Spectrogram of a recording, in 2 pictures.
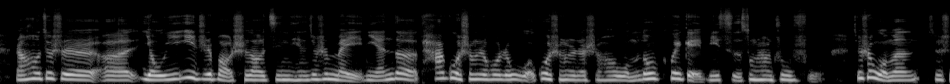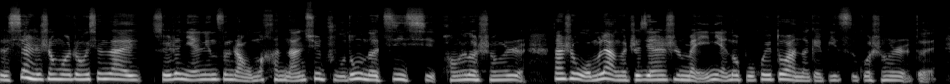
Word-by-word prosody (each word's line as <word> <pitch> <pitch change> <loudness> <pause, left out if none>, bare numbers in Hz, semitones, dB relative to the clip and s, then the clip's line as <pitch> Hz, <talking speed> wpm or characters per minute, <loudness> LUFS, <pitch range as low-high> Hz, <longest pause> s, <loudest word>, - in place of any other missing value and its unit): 然 215 0 0
后 265 +2 +3
就 275 +1 0
是， 225 -6 +2
呃， 200 0 -1
友 215 -5 +3
谊 230 +3 +1
一 300 +3 +2
直 240 -2 +2
保 215 -7 -2
持 215 +2 -4
到 205 -1 +1
今 210 +1 -2
天， 200 0 -2
就 225 +2 0
是 245 +2 +1
每 195 -9 0
年 200 +3 -2
的 245 -5 +1
她 270 +2 -3
过 280 -1 +2
生 235 0 0
日 230 - +2
或 225 0 0
者 215 0 +1
我 220 -3 -1
过 260 -1 +2
生 215 -1 -3
日 205 - -2
的 200 - -4
时 200 0 -9
候， 200 +1 -4
我 190 -1 0
们 185 +3 -5
都 255 +2 +4
会 270 -2 +2
给 240 - -1
彼 200 0 -5
此 195 -4 -8
送 210 +2 0
上 210 - 0
祝 205 0 -2
福。 200 - -14 0.3
就 290 - -1
是 320 - +1
我 245 -11 +4
们 195 +6 -2
就 215 - -5
是 205 0 0
现 300 - +5
实 235 - +6
生 240 0 +3
活 230 -1 +3
中， 230 0 +2
现 250 +1 +1
在 220 -4 +2
随 215 -1 +1
着 250 - +3
年 220 -3 0
龄 230 +1 +1
增 230 -1 -1
长， 190 -4 -1
我 155 - -5
们 185 +5 -5
很 220 -1 -4
难 180 +2 -1
去 260 +3 -1
主 195 -4 -7
动 250 +1 +3
地 210 -3 +3
记 225 +7 -2
起 190 -1 -5
朋 200 +1 -4
友 - - +1
的 220 -1 +4
生 205 0 -2
日。 210 -3 -1 0.3
但 260 0 +5
是 260 +1 +2
我 210 -7 +2
们 210 +5 +1
两 255 -5 +5
个 200 - -1
之 205 +2 +1
间 210 0 +2
是 220 0 -3
每 195 -7 0
一 - - -3
年 210 -3 -1
都 215 - +1
不 195 -2 -4
会 225 +2 +1
断 220 -4 +1
地 175 - -5
给 170 -1 -8
彼 195 +4 -9
此 190 -2 -9
过 190 +1 -6
生 195 +3 -5
日， 190 -2 -5
对。 - - -12
215 Hz, 320 characters per minute, -24 LUFS, 200-235 Hz, 0.3 s, 实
